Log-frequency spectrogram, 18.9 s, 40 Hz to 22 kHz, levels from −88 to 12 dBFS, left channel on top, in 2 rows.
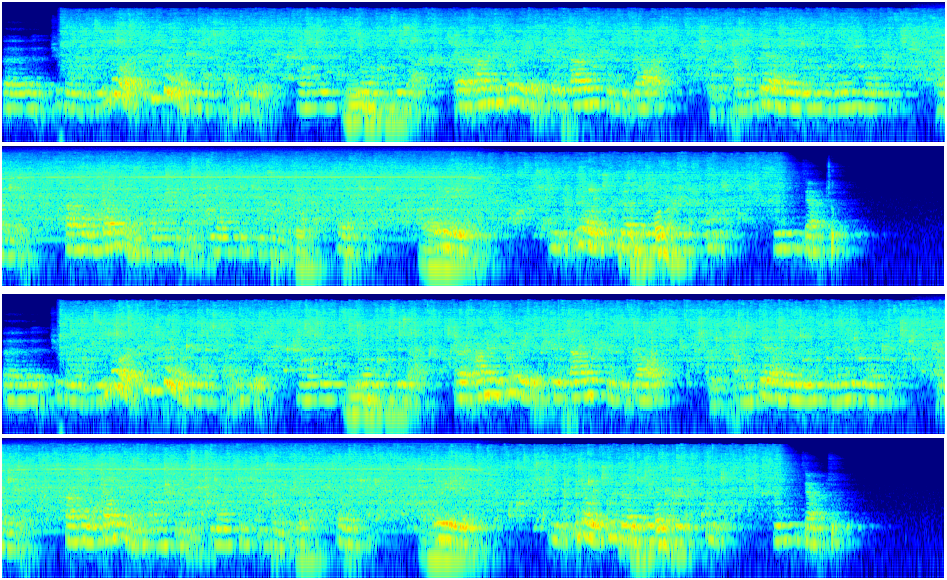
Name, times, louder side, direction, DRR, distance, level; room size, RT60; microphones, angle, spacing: voice 1, 0.0-2.6 2.9-4.1 4.5-6.8 7.0-8.9 9.3-9.7 10.1-12.3 12.8-13.0 13.6-14.1 14.9-16.6 17.1-17.6, right 1 dB, 30° right, -8 dB, 1.1 m, -28 dB
sound 1, 0.5-17.2, right 2 dB, 85° right, 0.8 m, -31 dB
voice 2, 3.4-4.0 12.1-12.9 13.6-14.2 15.7-16.2, left 2 dB, 45° left, 6 dB, 0.3 m, -31 dB
Domestic sounds home sounds / Tools, 9.0-15.1, left 1 dB, ahead, 1.0 m, -32 dB
3.5 x 2.5 x 3.4 m, 0.75 s
head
